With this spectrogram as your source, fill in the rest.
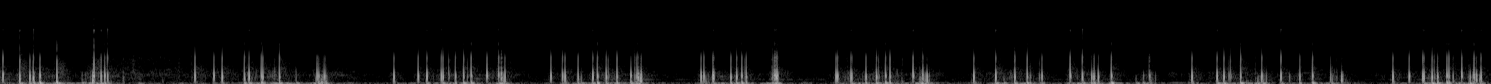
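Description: Long nails tap and scratch the inner base and rims of two identical round, hollow, empty cork coaster bowls, with hands cupped over them. Dense bursts of soft, muffled, low tapping come in clusters separated by brief pauses, with faint scratchy texture and a hollow, dull tone.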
